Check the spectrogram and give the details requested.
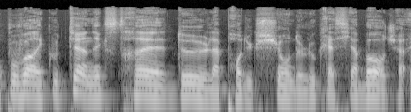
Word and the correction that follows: Lucrezia Borgia: Est-ce que je prononce bien, David ? – C'est Lucrezia Borgia. – Vous avez vu comme je ne prononçais pas bien.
